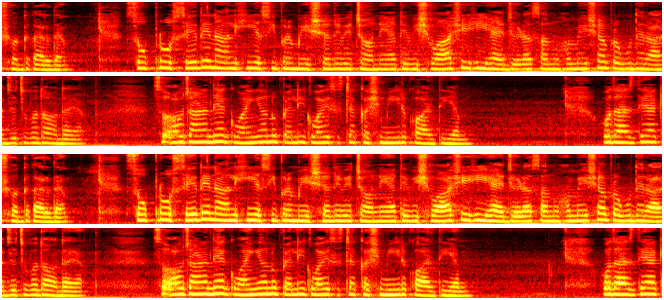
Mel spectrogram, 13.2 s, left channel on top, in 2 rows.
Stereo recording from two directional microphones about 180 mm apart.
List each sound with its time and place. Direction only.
0.0 s a woman's voice: 20° right (ahead or behind)
12.2 s a sound: 15° right (ahead or behind)
12.6 s a woman's voice: 15° right (ahead or behind)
